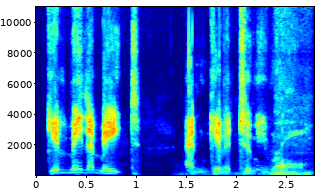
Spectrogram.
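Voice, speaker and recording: A man puts on a character voice that is raspy and fairly low in pitch. He keeps a moderate pace. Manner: rough, demanding.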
